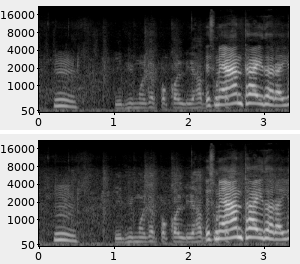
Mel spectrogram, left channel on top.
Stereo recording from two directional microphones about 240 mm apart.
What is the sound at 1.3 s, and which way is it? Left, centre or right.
Speech, right.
